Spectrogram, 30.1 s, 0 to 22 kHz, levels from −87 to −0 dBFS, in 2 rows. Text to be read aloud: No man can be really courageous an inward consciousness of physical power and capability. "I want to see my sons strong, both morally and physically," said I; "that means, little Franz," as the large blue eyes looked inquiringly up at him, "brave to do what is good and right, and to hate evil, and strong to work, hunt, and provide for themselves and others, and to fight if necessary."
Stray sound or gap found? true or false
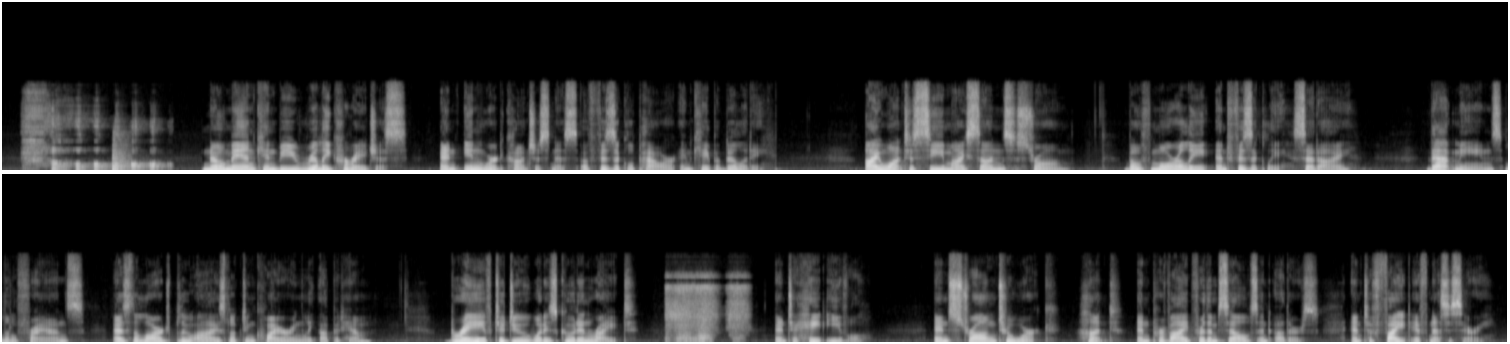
true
